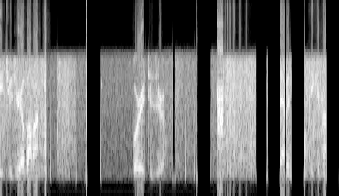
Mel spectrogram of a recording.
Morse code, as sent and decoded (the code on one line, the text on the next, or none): none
